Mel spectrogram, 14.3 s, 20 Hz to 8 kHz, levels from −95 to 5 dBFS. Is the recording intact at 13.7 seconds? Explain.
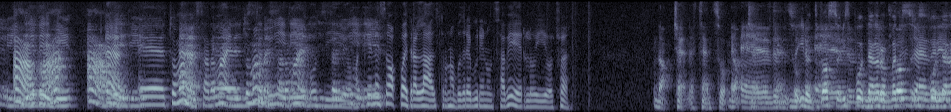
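No. An echo leak runs from 10.9 s to the end of the clip: a copy of the speech returns about 1.1 s late, roughly as loud as the original. This is likely a far-end loudspeaker whose echo canceller failed to remove the pickup.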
